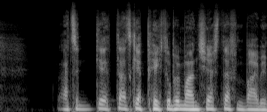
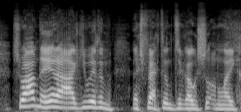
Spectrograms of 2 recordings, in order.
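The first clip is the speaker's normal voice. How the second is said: ordinary delivery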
